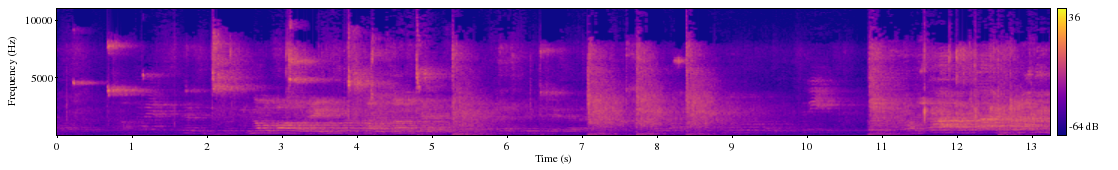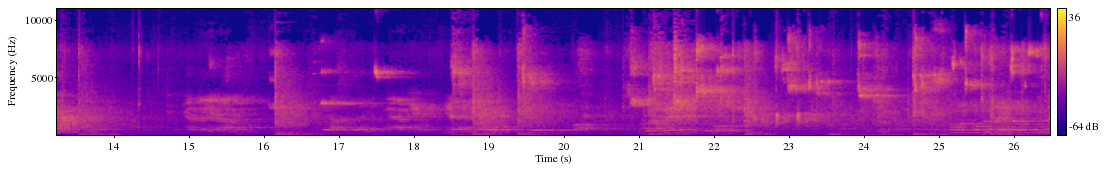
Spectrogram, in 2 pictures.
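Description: Sneakers squeak sharply on a wooden floor.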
